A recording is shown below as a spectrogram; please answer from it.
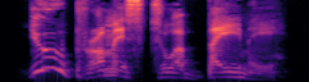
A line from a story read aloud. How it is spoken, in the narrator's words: he said angrily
